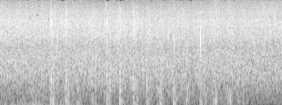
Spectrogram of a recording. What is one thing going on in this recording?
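Footsteps crunch on dry grass and gravel.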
